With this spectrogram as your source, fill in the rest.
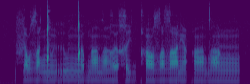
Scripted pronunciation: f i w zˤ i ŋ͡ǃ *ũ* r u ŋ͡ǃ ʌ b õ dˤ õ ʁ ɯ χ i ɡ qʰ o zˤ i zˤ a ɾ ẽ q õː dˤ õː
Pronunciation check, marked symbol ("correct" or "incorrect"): correct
